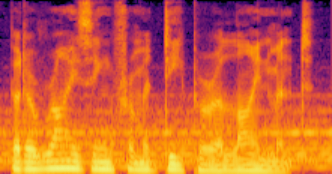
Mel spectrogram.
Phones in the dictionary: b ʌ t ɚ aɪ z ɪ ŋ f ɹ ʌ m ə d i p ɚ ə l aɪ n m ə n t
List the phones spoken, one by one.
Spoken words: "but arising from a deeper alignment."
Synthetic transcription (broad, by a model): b ʌ t ɚ aɪ z ɪ ŋ f ɹ ʌ m ə d i p ɚ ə l aɪ n m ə n t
